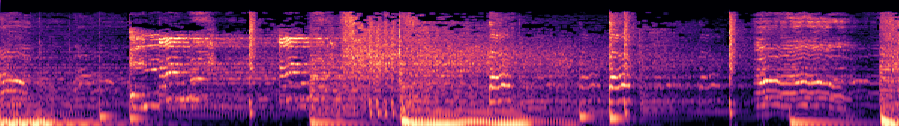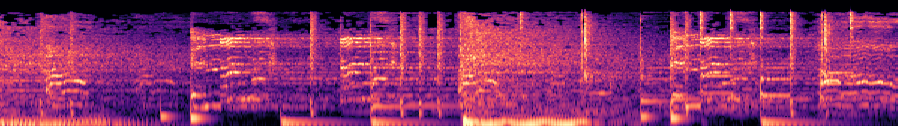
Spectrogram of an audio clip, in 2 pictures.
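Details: Electronic dance music with deep pulsing bass, synth melodies and punchy beats throughout, with no animal calls present.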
